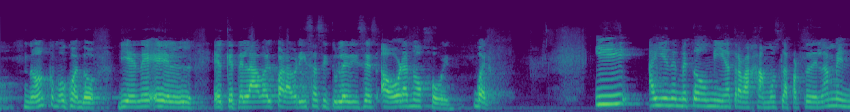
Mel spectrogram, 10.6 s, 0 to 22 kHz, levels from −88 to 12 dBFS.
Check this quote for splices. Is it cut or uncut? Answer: uncut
